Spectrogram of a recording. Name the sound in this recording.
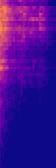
object falling on carpet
